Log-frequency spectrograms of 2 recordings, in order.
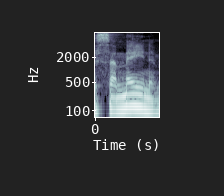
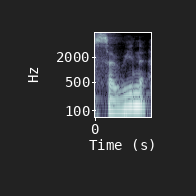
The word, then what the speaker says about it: Samhain: Bon voilà, faut-il présenter Glenn Danzig, donc, qui a joué dans Misfits, dans Samhain, enfin ça s'écrit Samhain, mais ça se prononce Samhain,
